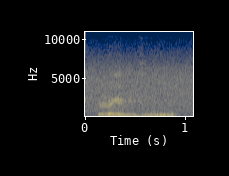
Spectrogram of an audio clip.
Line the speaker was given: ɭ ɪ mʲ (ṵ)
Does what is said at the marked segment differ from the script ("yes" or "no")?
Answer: no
